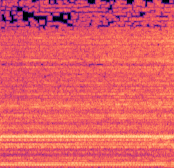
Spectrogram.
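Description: Organ holding one long, steady chord.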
